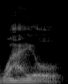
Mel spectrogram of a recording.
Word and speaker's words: while: Eu escuto muita gente falary, mas aqui termina com l, então é while.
